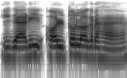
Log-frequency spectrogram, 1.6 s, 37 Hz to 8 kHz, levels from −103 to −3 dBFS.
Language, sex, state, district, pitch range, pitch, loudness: Hindi, male, Bihar, Saran, 155-170 Hz, 160 Hz, -16 LUFS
